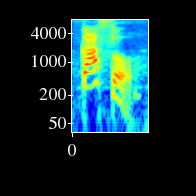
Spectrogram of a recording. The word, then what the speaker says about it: castle: कास्टली नो नॉट कास्टली castle castle T silent thumb B silent ब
